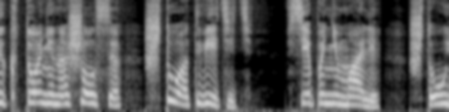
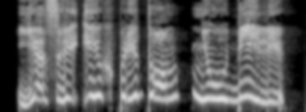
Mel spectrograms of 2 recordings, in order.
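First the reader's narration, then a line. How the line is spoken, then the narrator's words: Sobbing. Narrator (Russian): сказала рабыня, всхлипывая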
